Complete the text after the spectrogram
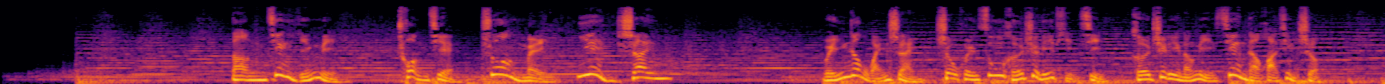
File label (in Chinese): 男 汇报; 党建引领创建壮美雁山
